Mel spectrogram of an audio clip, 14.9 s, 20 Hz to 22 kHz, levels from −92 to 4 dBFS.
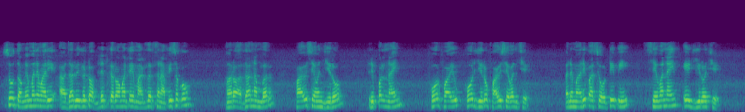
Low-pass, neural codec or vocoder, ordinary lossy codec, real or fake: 5.4 kHz; none; AAC, 24 kbps; real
